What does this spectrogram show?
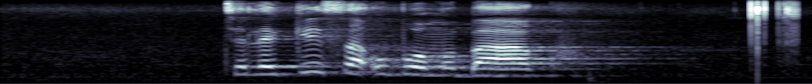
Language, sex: Xhosa, female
